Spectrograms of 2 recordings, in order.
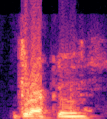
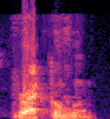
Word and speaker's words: Dragoon: Please help me pronounce it right. Dracoon. Dracoon. Yep. Kind of rhymes with raccoon.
